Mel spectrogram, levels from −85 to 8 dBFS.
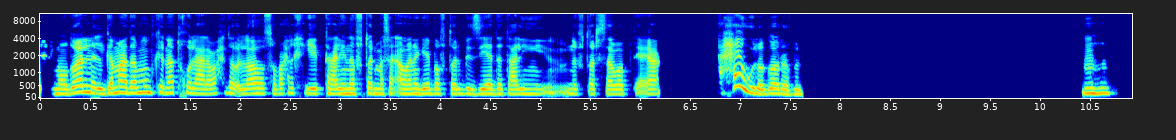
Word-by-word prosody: موضوع 185 +6 +4
إن 250 -2 +4
الجامعة 205 +3 +4
ده 215 - +3
ممكن 230 -1 0
أدخل 215 -2 -2
على 185 -1 +1
واحدة 200 +1 -4
وأقول 175 - -1
لها 195 +2 +2
صباح 195 0 -5
الخير، 190 -2 -1
تعالي 190 -1 +1
نفطر 190 +1 0
مثلًا 190 0 -2
أو 185 -1 +2
أنا 190 +1 +1
جايبة 190 +1 +1
فطار 185 -1 -4
بزيادة، 180 0 0
تعالي 180 +1 -3
نفطر 225 -6 -7
سوا، 180 -1 -2
بتاع، 180 +1 -2 0.6
هاحاول 385 - +5
أجرب 175 -2 +1 2.8
اهم. 205 0 +1
190 Hz, 150 wpm, -24 LUFS, 180-205 Hz, 2.8 s, هاحاول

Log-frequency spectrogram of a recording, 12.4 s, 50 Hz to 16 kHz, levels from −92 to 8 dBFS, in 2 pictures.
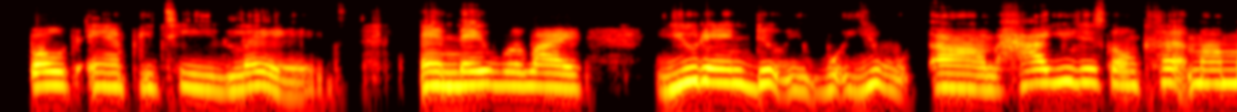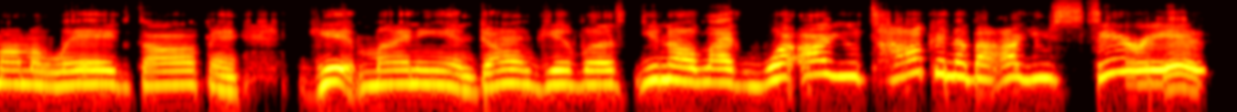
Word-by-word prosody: both 200 +1 +4
amputee 180 -3 -6
legs, 195 +8 -4 0.4
and 200 0 +3
they 205 +1 +5
were 200 -2 -3
like, 185 -3 +1 0.3
"You 185 +10 +3
didn't 230 -4 +4
do 220 +3 0
y - - -8
w 155 +1 -9
you 220 +4 -5
um, 180 -3 +1
how 210 +7 0
you 240 +2 0
just 235 -1 -2
gonna 205 - -2
cut 235 +1 -2
my 225 -1 -1
mama 220 -1 -1
legs 210 0 0
off 210 +1 -2
and 160 -4 -3 0.3
get 235 +1 +4
money 215 +1 -2
and 165 -5 -3
don't 210 +2 -1
give 215 +1 0
us" 215 0 +1
you 255 +5 -1
know, 260 -2 +4
like, 235 -1 +2
"What 230 +10 +2
are 355 0 +3
you 320 0 0
talking 360 +4 -1
about? 295 -2 0
Are 305 - +3
you 290 +1 -1
serious?" 435 - +3
215 Hz, 200 wpm, -22 LUFS, 195-240 Hz, 0.4 s, they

